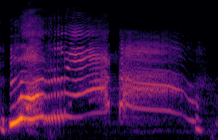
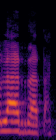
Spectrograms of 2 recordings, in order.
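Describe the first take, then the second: First: Chillido muy agudo y alargado; grito de espanto imitado. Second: Said in the usual way. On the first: Retold or imitated. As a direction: chilla de pánico, estirando las vocales. (grito agudo y largo, actuado) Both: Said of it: "Y todos gritando".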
